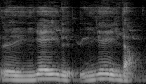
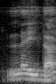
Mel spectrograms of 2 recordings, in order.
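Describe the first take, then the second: First: The name begins with a palatal 'ly' sound. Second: The name begins with a plain L sound. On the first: The speaker calls it right. "les deux L normalement c'est on dit Lianza, donc ça doit être Lleida" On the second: The speaker calls it wrong. "je sais pas si on prononce Leida"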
